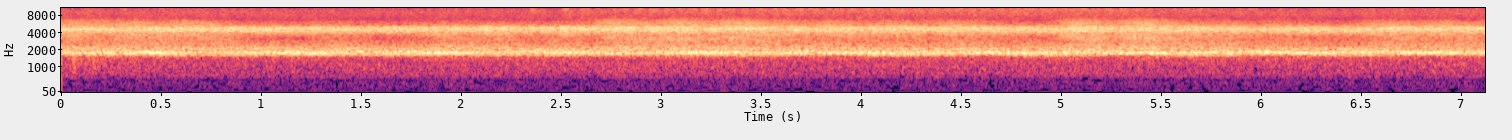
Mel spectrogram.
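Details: Forest crickets chirping softly as a relaxing backdrop, layered continuous trills forming a level high-pitched drone, with a finer fast-pulsed shimmer at the very top, a brief swell in the middle, otherwise constant throughout.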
